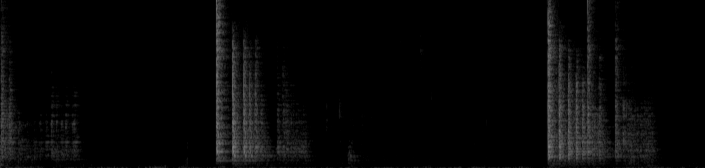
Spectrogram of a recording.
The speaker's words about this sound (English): Okay, so if I'm looking this way, okay, just roll the dice, and whenever you're happy, just uh, just put your hand on top of it.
